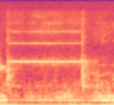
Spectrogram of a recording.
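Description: A kitchen appliance gives one sustained electronic beep lasting about a second, fairly faint and steady-pitched, over a low background hum with no one speaking, while someone is making food.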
